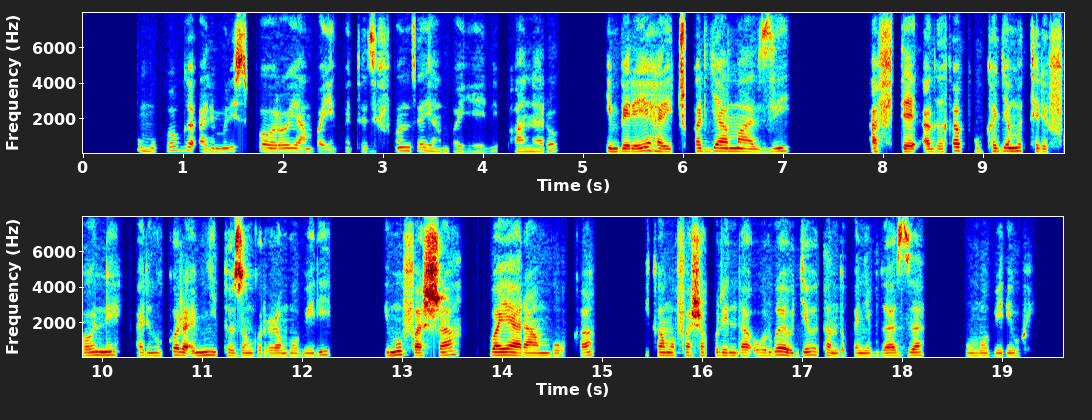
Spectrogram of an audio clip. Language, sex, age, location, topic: Kinyarwanda, female, 18-24, Kigali, health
